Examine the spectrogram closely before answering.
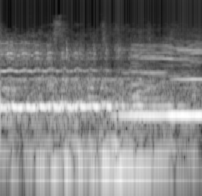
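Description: Live rock band playing an instrumental passage: an electric guitar holds a sustained, wavering lead note that drops to a lower held note about halfway through, over electric bass guitar.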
